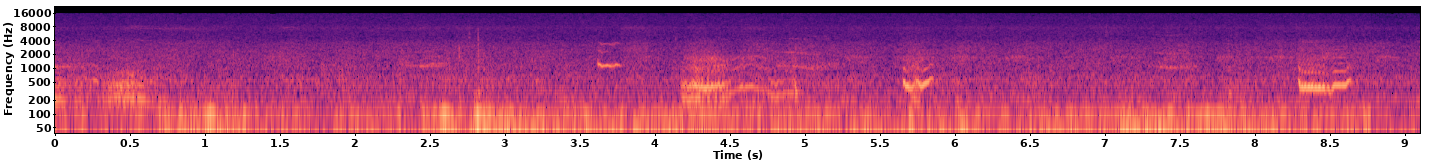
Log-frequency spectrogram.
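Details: Mother cat tending her four-day-old kittens, with a few short, soft mewing calls spaced a second or two apart over a steady low rumbling background.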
